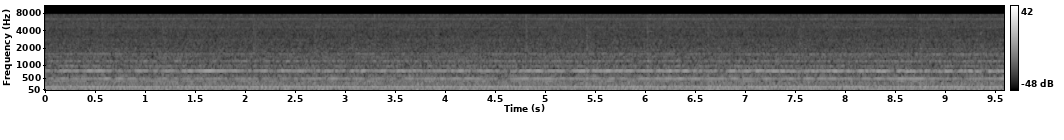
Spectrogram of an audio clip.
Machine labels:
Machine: slide rail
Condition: abnormal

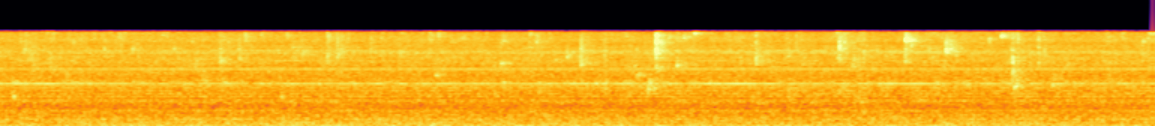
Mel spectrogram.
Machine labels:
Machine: pump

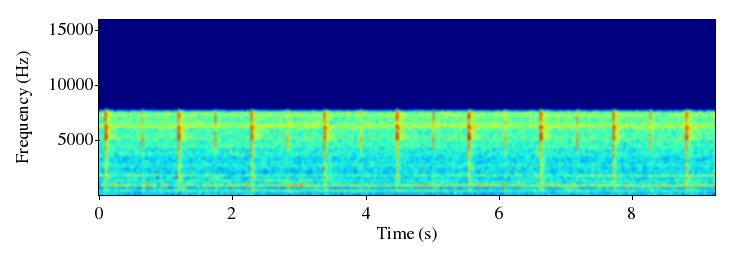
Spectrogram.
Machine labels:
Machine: valve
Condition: normal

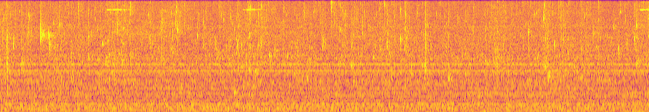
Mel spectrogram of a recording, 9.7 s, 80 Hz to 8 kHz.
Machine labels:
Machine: pump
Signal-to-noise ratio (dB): -6 dB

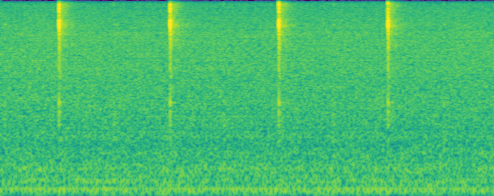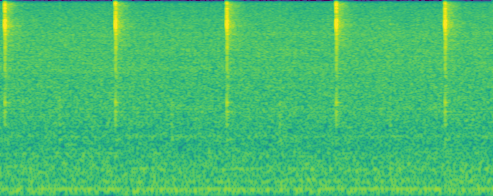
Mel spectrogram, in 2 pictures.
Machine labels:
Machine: valve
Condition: normal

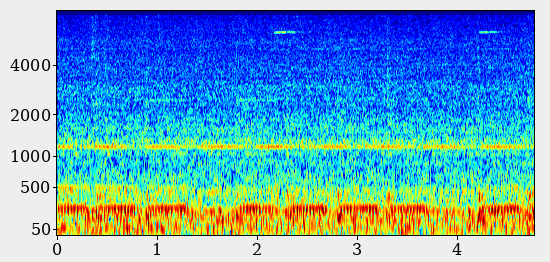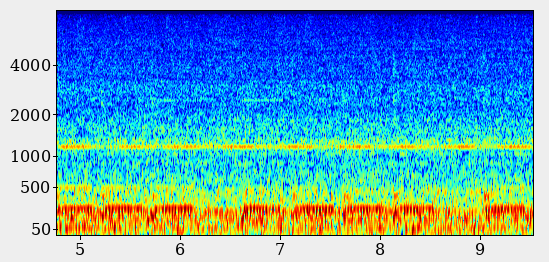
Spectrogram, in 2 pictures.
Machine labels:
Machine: slide rail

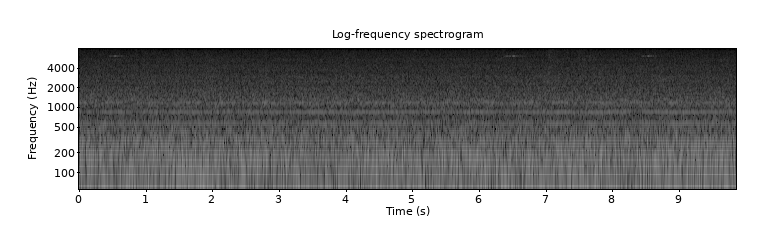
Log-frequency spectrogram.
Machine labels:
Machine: fan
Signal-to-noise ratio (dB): -6 dB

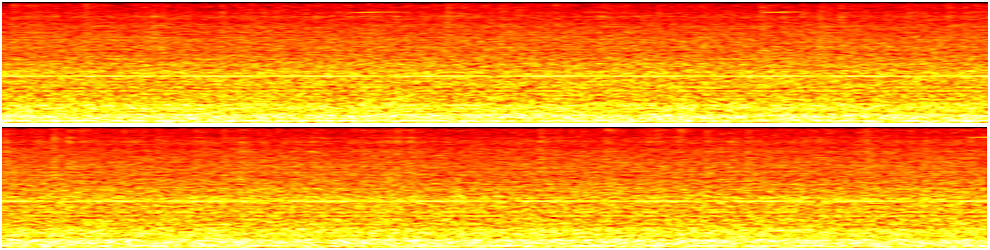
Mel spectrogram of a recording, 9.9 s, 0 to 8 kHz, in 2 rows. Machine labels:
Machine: pump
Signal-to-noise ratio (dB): -6 dB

